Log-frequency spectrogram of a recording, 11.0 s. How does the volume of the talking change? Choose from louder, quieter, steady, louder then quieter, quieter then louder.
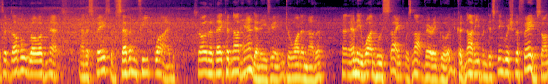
steady.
